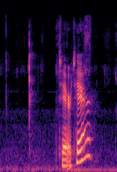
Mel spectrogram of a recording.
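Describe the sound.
Paper tears for a collage page: one brief rip stands out, then a voice is heard.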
